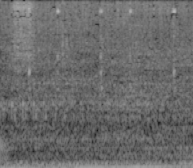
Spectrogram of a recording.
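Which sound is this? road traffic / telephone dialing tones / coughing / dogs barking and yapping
road traffic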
